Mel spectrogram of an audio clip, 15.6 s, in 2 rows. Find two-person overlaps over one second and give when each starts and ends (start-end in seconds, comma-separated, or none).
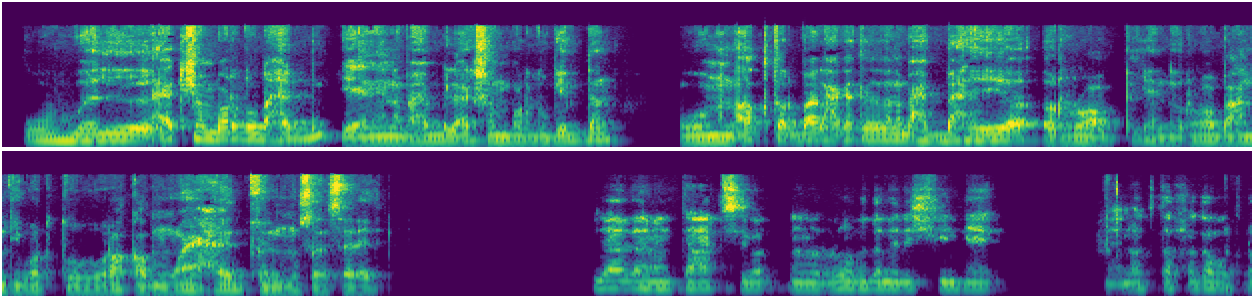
none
